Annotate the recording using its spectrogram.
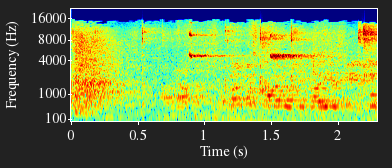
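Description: Celluloid-type plastic table tennis ball striking paddles and the table during a rally: a few sharp, high pings about a second apart, over a hall full of voices.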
